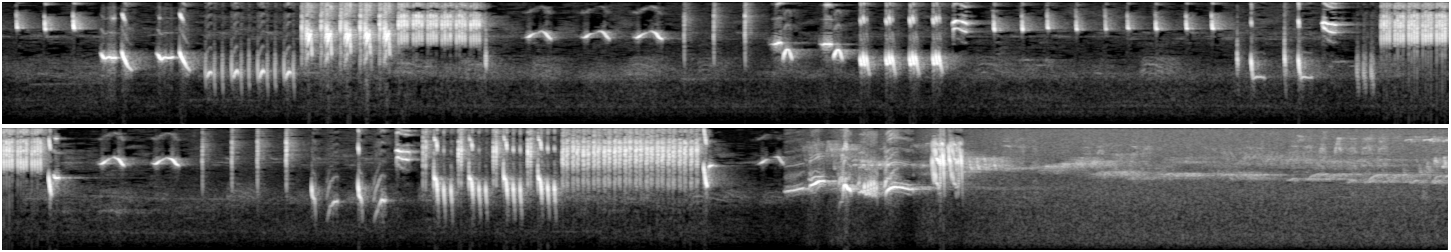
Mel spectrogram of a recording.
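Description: Birdsong from several birds: a busy run of chirps, rapid trills and short whistled calls. About three-quarters of the way through it gives way to a fainter, steadier background hiss with higher calls over it.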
